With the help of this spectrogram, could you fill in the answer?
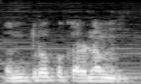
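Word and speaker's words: तन्त्रोपकरणम्: क्या इंडिकेट करते हैं, शब्द का उच्चारण पूरा स्टॉप के साथ में नहीं होगा, म नहीं होगा, तंत्रोपकरणम, इस तरह से इसको बोला जाएगा।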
